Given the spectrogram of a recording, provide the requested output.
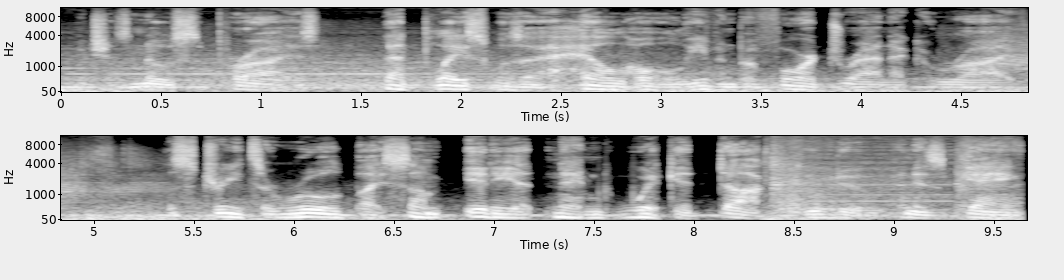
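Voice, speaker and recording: An actor playing a tough, sardonic combat racer, narrating game briefings in a dry way over loud music. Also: male voice, deep voice. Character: gritty, sardonic male combat racer briefing his team. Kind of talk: scripted game cutscene narration.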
